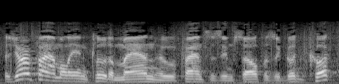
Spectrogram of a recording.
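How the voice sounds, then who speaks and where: A man's voice: medium pitch, sing-song, brisk, sharp tone. A man in folksy, emphatic 1940s radio style, announcing and trading patter on an old broadcast. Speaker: radio announcer and comic performer. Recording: muffled 1940s radio recording, noisy.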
